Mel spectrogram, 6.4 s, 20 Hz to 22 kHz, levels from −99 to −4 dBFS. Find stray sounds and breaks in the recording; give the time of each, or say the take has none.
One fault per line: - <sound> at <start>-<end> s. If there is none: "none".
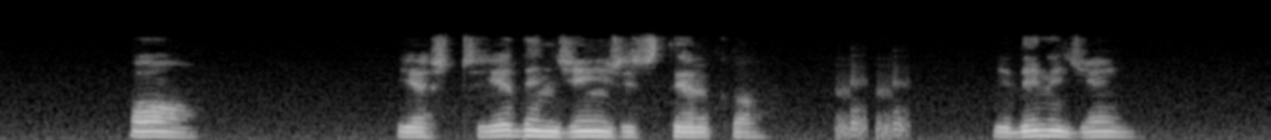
- laugh at 4.2-4.6 s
